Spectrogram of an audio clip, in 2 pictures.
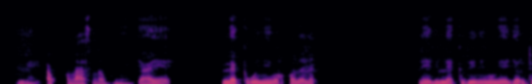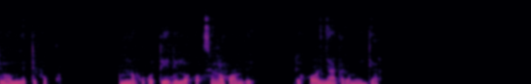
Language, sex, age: Wolof, female, 18-24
